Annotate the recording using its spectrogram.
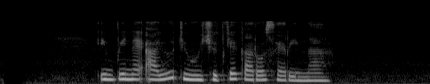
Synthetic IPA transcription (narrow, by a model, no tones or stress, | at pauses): ʔimpineʔajud̪̥i̤wud̥ʒ̥ṳt̪̚kekaɾoseɾina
